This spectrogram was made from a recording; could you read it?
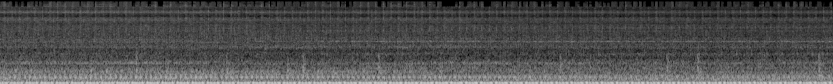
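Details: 1994 Alfa Romeo 3.0 24v V6, warm after about 4 minutes (smooth when cold): steady low idle rumble with faint regular tapping about three per second; knock of unknown origin.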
